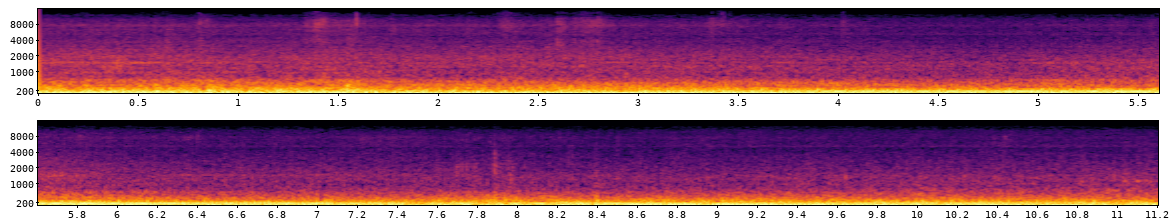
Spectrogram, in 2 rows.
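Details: 2003 Chevy Trailblazer LTZ 4x4 4.2 I6, warming up cold after new valve cover and intake gaskets, plugs and coils for a P0305 misfire: smooth, steady low rumble held slightly above normal idle, no shake or skipping. Normal.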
